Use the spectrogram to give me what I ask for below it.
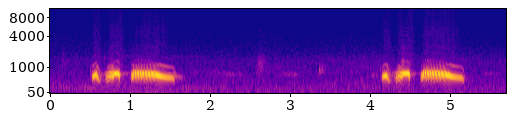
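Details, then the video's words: Spotted dove used as a decoy for wild doves, singing 'thúc gù' coos in the 'giọng thổ' voice. Two identical phrases about three seconds apart, each a quick double hoot followed by a long, falling coo. "chim cu gáy giọng thổ THÚC GÙ BÀI BẢN. giọng hạp bổi, chuyên tị những con chim cu gáy bổi ít gáy"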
